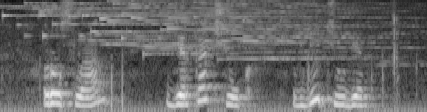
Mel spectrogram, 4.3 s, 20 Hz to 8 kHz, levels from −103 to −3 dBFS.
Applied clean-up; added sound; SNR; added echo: none; Chime; 17 dB; none.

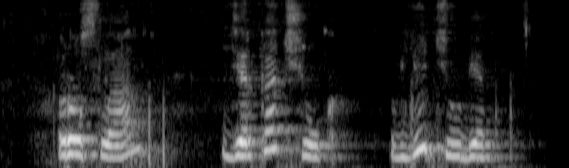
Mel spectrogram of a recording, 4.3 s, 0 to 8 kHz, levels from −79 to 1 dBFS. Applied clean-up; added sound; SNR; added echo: neural mask model Resemble Enhance denoiser.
